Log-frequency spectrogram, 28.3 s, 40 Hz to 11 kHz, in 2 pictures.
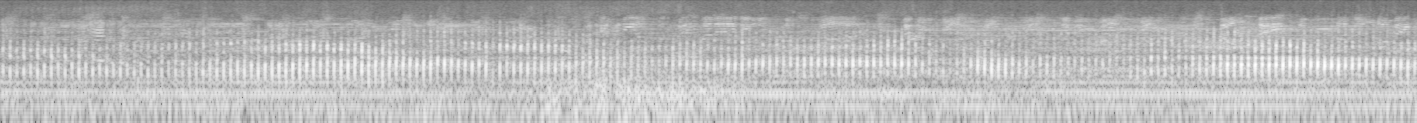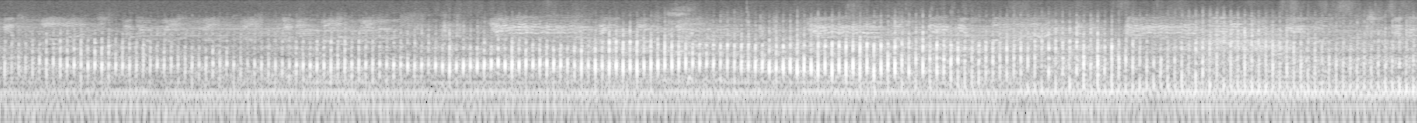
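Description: Robinson R44 helicopter running, its six-cylinder piston engine and two-blade main rotor making a steady drone that grows louder over the second half.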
